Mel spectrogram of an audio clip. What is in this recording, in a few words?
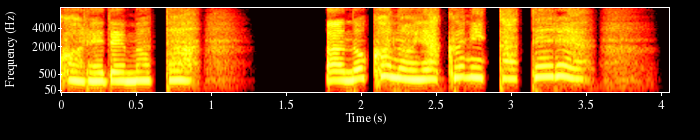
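growth, Japanese; ewella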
